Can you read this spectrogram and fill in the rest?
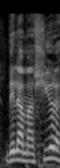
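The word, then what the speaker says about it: Della Maggiora: Está bien pronunciado, debería ser de la Maggiora, pero de la Maggiora. No vas a italianizar tanto porque si no te dicen, pareces el personaje de Capusotto.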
